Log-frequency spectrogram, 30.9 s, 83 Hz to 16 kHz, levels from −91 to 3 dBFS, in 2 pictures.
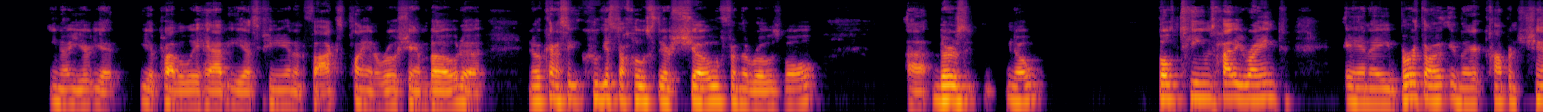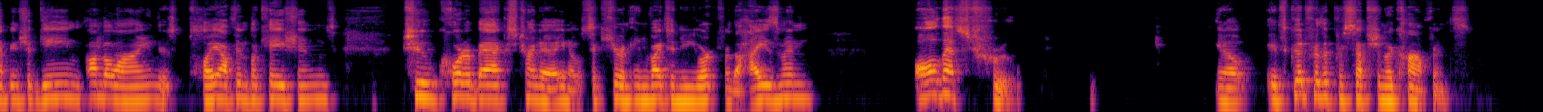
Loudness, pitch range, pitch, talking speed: -25 LUFS, 130-155 Hz, 145 Hz, 150 wpm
